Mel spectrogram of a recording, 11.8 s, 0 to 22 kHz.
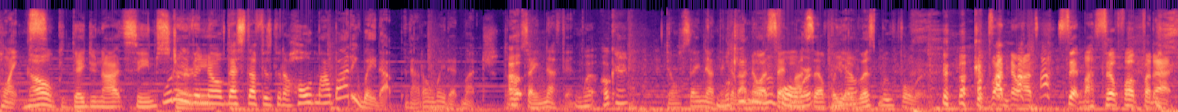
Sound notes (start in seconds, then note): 9.4 laughing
